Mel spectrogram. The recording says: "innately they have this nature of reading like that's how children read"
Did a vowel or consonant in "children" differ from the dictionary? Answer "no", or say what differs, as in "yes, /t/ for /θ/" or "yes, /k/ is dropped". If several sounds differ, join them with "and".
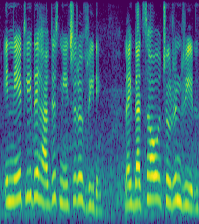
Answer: no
